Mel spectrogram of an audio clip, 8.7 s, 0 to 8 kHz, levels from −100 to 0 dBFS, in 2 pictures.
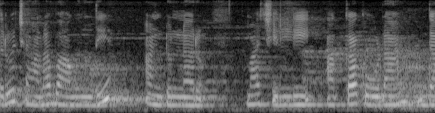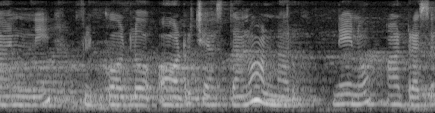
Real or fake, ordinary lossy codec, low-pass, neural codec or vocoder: real; none; none; none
